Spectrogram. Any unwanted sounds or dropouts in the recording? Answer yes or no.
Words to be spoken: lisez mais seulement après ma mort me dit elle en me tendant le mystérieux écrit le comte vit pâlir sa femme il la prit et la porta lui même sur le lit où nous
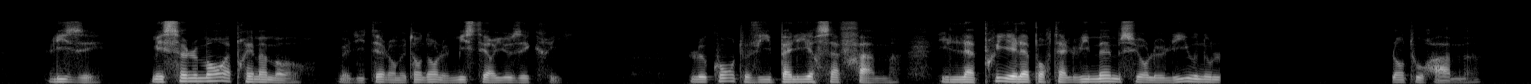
no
